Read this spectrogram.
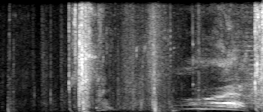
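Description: A sword strikes a creature with a sharp impact.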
